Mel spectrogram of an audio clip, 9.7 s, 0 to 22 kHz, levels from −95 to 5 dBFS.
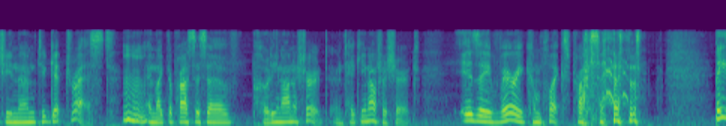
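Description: No faults are present in the speech, which carries G.722 wideband telephone coding at 56 kbit/s, with nothing above about 7.7 kHz, a light hiss in the upper band and slightly more grain in the lower band from the reduced bit allocation.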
